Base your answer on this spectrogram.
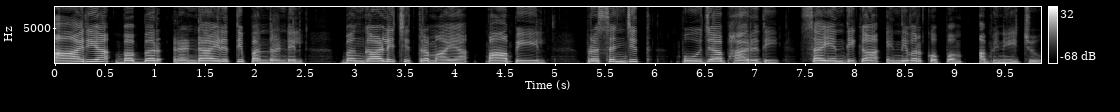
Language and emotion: Malayalam, neutral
